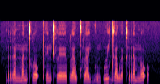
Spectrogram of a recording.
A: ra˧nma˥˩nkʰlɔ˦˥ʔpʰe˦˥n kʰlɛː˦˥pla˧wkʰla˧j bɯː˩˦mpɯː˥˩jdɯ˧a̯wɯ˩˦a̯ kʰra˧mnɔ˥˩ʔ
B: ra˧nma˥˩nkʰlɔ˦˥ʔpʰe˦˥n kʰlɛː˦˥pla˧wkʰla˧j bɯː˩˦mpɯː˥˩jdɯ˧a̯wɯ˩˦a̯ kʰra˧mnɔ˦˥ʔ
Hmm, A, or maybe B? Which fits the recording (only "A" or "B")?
A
